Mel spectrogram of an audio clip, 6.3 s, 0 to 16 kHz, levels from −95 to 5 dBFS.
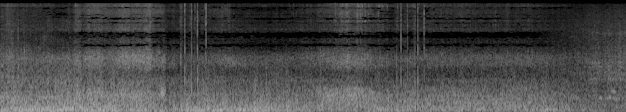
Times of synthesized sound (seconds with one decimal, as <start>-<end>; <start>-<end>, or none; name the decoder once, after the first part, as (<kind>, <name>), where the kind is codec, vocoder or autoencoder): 0.0-1.6 (vocoder, BigVGAN v2); 3.6-5.0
